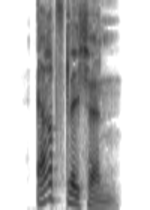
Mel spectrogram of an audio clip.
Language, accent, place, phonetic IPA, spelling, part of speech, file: German, Germany, Berlin, [ˈɛːɐ̯t͡stlɪçn̩], ärztlichen, adjective, De-ärztlichen.ogg
- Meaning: inflection of ärztlich: 1. strong genitive masculine/neuter singular 2. weak/mixed genitive/dative all-gender singular 3. strong/weak/mixed accusative masculine singular 4. strong dative plural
